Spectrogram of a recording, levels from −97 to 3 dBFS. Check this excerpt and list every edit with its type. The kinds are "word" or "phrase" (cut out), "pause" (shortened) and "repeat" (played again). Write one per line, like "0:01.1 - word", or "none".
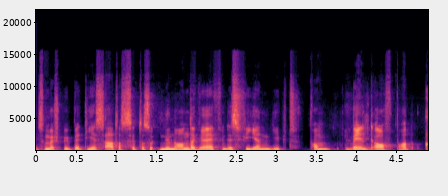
0:03.3 - pause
